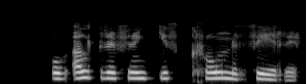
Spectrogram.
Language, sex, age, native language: Icelandic, female, 8, Icelandic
